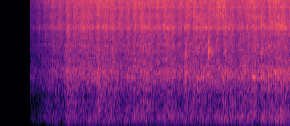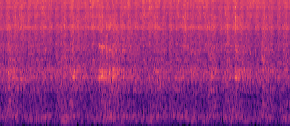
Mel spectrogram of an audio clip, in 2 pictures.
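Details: Merax elliptical bike, very noisy after one week of use: a steady rattling drone with a repeating clack every couple of seconds during use.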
